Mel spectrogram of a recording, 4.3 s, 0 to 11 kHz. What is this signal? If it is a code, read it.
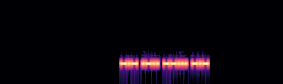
Morse code, heard as a keyed tone, about 41 wpm, 700 Hz. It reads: KL7K
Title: DXCC-100 Call Signs - 4 Characters - Repeated 3x - 45wpm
